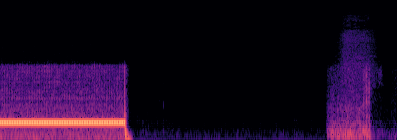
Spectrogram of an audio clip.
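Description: A steady, loud telephone dial tone, heard while redialing a dropped call, hums for just over a second and cuts off abruptly, followed by silence and then a brief muffled rustle.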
